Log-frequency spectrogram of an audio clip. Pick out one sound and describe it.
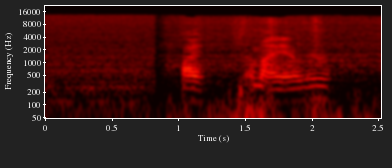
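A young man speaks into a phone close by.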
